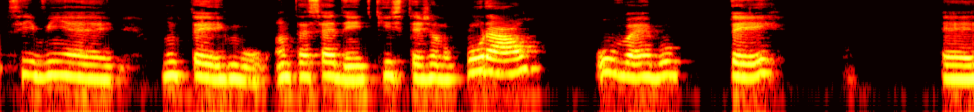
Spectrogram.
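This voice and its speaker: Slow, patient teacher woman. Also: fairly high pitch. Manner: patient, explanatory, often checks in with "né?". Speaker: Portuguese grammar teacher. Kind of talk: online grammar lesson.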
